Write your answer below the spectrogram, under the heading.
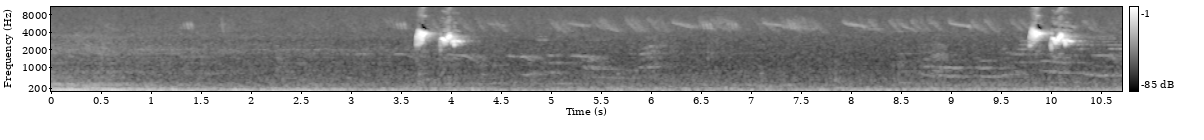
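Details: Red-whiskered bulbul, a decoy bird from Lạng Sơn calling to attract wild birds: two loud, short warbled phrases about six seconds apart, with faint high chirps from distant birds between them and low background hum.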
